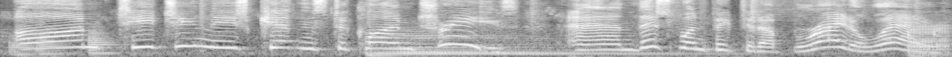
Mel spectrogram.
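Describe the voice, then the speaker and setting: A woman's voice: high voice, lively intonation, measured pace, music in the background. A woman voicing a cocky, scheming little boy in a children's cartoon, with a cajoling salesman's manner.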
